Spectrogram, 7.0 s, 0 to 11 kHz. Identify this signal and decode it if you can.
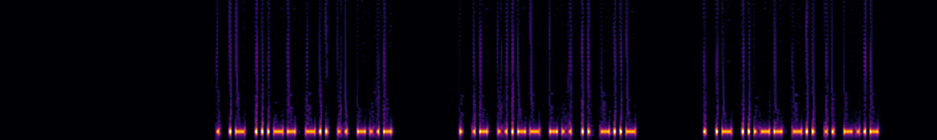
Morse code, heard as a keyed tone, about 53 wpm, 700 Hz. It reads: EA3DIX EA3DIX EA3DIX
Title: DXCC-100 Call Signs - 6 Characters - Repeated 3x - 50wpm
